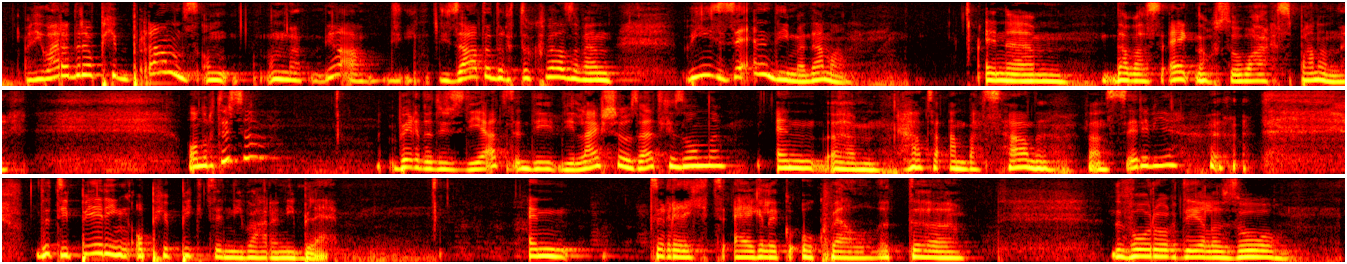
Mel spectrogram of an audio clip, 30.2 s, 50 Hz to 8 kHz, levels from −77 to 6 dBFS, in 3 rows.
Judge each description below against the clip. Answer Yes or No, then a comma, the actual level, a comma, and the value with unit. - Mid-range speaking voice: No, high, 195 Hz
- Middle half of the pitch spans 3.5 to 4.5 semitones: Yes, average, 4.2 semitones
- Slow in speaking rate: Yes, slow, 120 wpm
